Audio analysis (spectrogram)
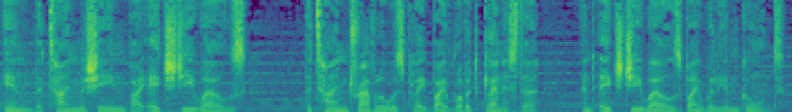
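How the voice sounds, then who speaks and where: Radio announcer guy reading credits, slightly low voice, formal, bit of music behind. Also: measured pace.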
